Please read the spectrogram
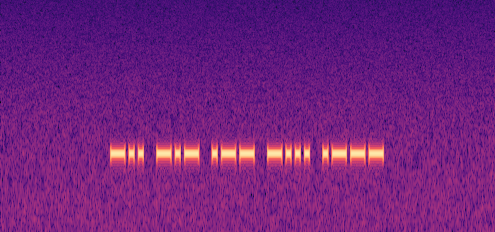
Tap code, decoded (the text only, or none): none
